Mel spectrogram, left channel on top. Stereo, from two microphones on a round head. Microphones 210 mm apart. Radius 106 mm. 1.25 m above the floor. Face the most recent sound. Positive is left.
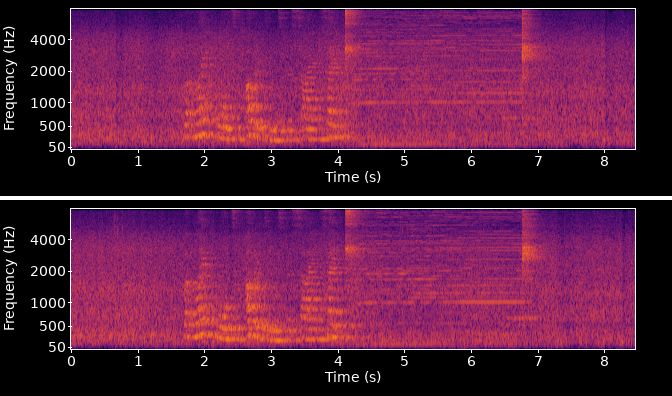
turn(degrees=25)  # may be behind; listen again after turning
